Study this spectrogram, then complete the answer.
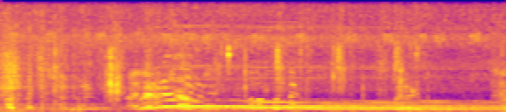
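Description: A frightened dog howls in a long, wavering, sustained cry that rises and falls at close range, with a low steady hum underneath.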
